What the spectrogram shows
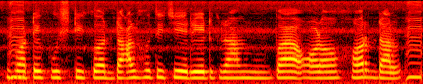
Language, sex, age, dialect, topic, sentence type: Bengali, female, 18-24, Western, agriculture, statement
